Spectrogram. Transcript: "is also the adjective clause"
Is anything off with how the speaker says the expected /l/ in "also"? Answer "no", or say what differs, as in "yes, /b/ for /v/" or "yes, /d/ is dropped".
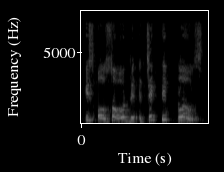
no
